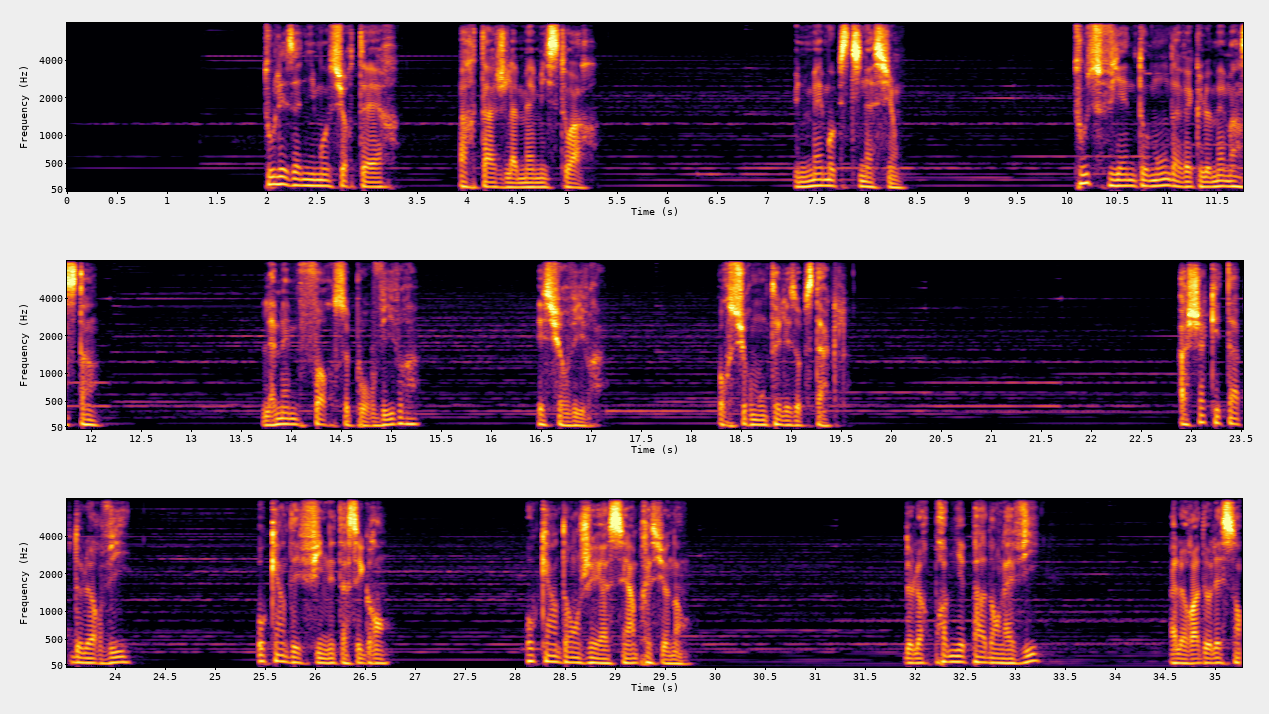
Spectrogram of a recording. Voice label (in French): Docu animalier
